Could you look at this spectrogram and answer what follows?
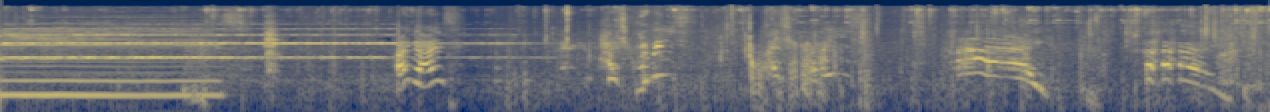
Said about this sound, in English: Puppy!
